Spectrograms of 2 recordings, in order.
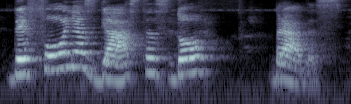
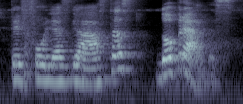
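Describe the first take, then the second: First: Slow, syllable by syllable: "de fo-lhas gas-tas do-bra-das"; spelled out by syllable. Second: Said in the usual way. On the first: Shown as a demonstration. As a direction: break "de folhas gastas dobradas" into its grammatical syllables, one at a time. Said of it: "é uma divisão silábica gramatical". (sílaba por sílaba, bem devagar) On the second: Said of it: "Ó, de folhas gastas dobradas".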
